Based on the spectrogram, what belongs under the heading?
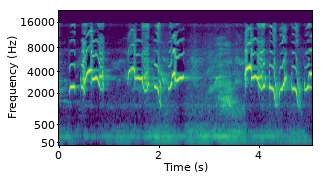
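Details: An oriental magpie-robin sings a lure song to stir other magpie-robins into eager, persistent song. Ringing whistled phrases with deep downward swoops come in several bursts over a steady low electrical hum, plus a soft rustling sound midway.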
